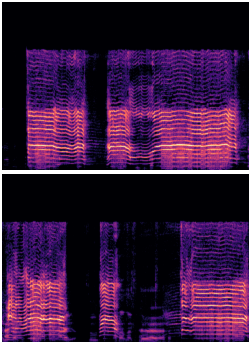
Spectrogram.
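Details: Goat buck bleating during castration: a run of loud, trembling bleats of uneven length, some long and sustained, others short and broken, with brief quiet gaps and faint voices.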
